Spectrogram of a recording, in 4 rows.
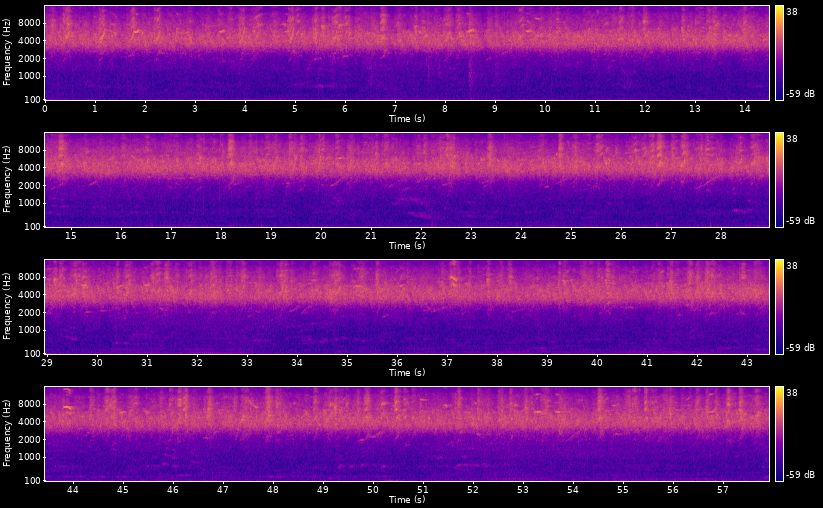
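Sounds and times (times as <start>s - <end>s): flock of small birds chirping: 0.0s - 57.9s.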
